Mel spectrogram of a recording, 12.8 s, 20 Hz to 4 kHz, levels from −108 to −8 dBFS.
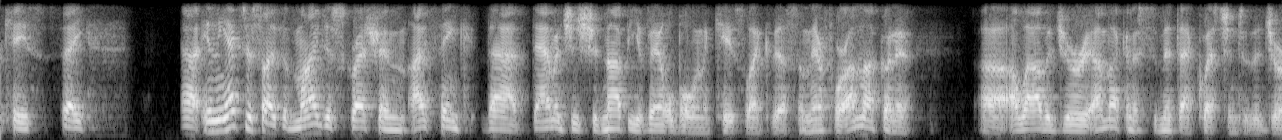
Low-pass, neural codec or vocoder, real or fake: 3.6 kHz; none; real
